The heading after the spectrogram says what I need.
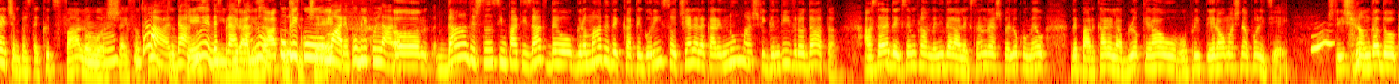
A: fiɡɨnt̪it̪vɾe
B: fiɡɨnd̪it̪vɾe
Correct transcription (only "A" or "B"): B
